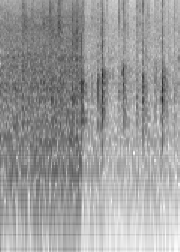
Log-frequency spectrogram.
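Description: A steady mechanical drone with a low hum cuts off suddenly about a second in, and scattered handclaps from a small group of people applauding follow.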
